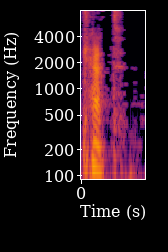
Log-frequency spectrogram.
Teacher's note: a stop on the letter T so we say cat so the T doesn't have any vowel associated with it it's actually just a stop on the T so in this case we will actually push to kun there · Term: sukoon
